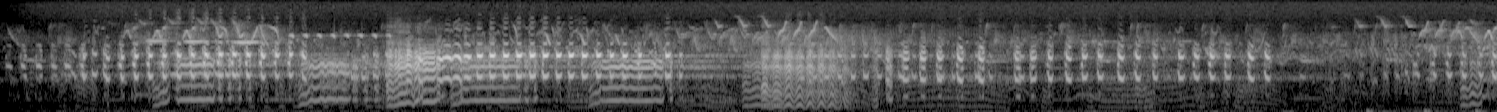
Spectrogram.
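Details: A pair of Red-necked Grebes duet with loud, braying, laughter-like calls in rapid pulsed runs, overlapping; these calls carry far over open water and accompany aggressive, territorial birds.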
